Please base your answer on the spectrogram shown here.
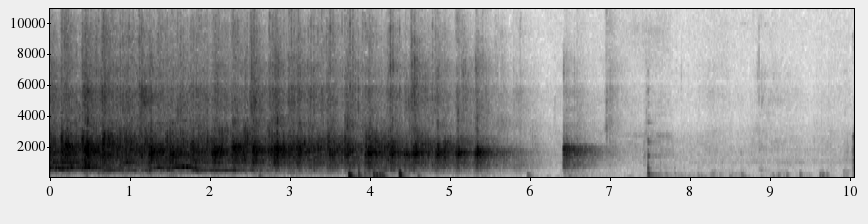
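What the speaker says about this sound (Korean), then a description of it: "따뜻하게 박수로 맞이하겠습니다" A church congregation claps warmly to welcome a youth pastor to the pulpit, a dense burst of applause that fades out, followed by a few scattered claps and quiet room noise.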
